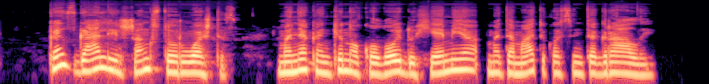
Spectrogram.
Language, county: Lithuanian, Kaunas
